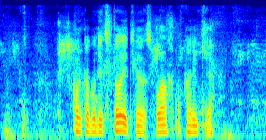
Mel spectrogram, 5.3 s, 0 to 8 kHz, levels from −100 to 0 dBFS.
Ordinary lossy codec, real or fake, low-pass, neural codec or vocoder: AAC, 32 kbps; fake; 7.2 kHz; codec, 44.1 kHz, 3.4 kbps, Pupu-Codec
